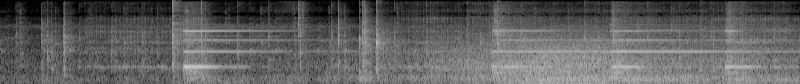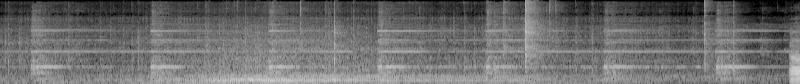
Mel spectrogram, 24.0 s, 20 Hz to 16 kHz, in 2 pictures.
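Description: Sato Clock 15-day Japanese pendulum wall clock striking the hour on its single nickel-silver gong with one hammer: ten ringing strikes about a second and a half apart, counting out ten o'clock, with the pendulum ticking underneath.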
